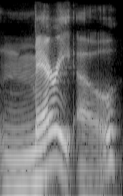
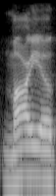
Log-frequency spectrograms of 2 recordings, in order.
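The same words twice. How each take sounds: First: Mario said as "Mary-oh"; northern pronunciation. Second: Said in the usual way. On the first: Shown as a demonstration. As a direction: say Mario with a flat "mare" first vowel, lifting at the end. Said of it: "north of us will call it".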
